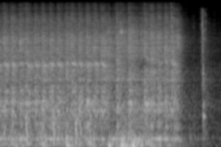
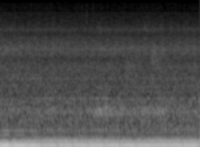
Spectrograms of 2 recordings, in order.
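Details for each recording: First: Classic car just fitted with the correct ignition coil replacing a wrong one: runs unevenly, cuts out, cranks and catches again into slightly lumpy idle; still doesn't like starting, could be several things, timing unverified; hard starting and rough running. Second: Classic car after new ignition (correct coil, new contact breakers and condenser, original HT leads): steady smooth low hum, even beat, no misses, idling and accelerating properly, best it has ever run; normal idle.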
